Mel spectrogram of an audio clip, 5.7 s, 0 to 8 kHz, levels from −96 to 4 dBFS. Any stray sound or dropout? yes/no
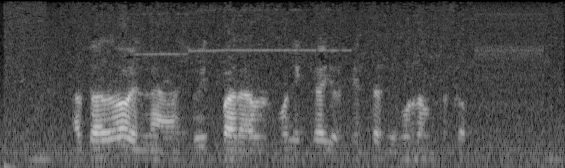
no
